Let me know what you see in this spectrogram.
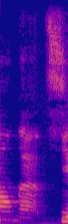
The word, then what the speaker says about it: Yelnats: So Stanley Yelantis, I don't know how to say his last name. – Yelnats. – Yelnats. Oh, that makes sense.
